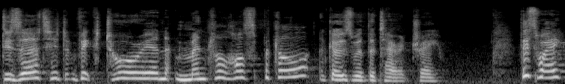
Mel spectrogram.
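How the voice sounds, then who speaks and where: Radio drama: mischievous, teasing young female, high and very animated, breezy and sardonic. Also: unhurried, no room sound. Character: brash, teasing, mischievous young woman actor. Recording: noisy atmospheric sound behind.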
